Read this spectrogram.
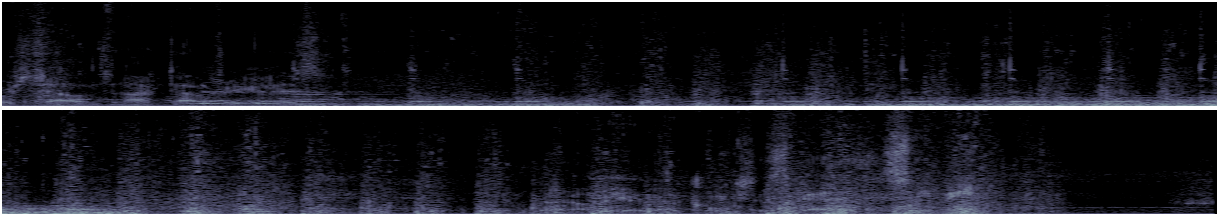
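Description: Footsteps crunch through dry grass and gravel.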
